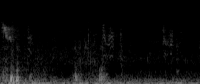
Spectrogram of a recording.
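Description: Small birds chirping in the background with short, high, falling calls, one about two-thirds of the way in. Brief low knocks of handling near the start and about a second in.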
